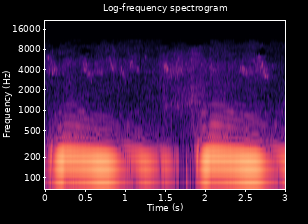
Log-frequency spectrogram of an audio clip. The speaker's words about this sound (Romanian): Iată, ați vrut să auziți glasul. La ferma lui Iurie Țurcanu, unul dintre struți și-a demonstrat talentul în coreografie, iar altul ne-a convins că struții au și o voce deosebită.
